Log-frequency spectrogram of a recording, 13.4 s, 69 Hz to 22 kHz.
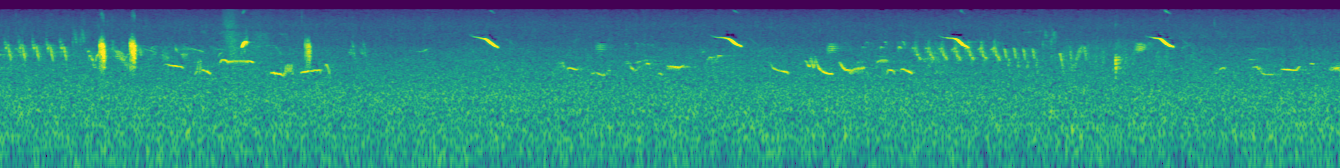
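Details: Common stonechat recorded in the Montes de León, Spain, in May 2019: sharp high clicking notes spaced every two to three seconds, with soft chirps and chatter between, over a steady hiss of outdoor noise.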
